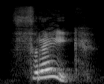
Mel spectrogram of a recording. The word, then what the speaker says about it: Freek: So I'm driving around and I will see like house for sale, and then it has the name Freek, and it's spelled F-R-E-E-K, like a freak.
